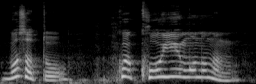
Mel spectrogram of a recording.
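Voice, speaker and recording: A woman's voice: very high voice, very animated, moderate pace, slight background noise. A young woman, a university student, co-hosting a radio-style talk show with casual chat and politely scripted greetings. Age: young adult, university student.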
